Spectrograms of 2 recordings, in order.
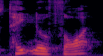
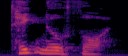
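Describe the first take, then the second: First: Said in the usual way. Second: Slow emphasis. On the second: Shown as a demonstration. Preacher repeats key phrase slowly.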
